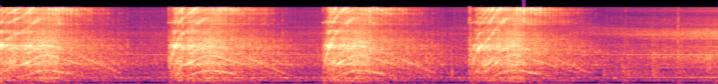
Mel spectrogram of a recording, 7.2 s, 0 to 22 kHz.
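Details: 3 Racing Sakura D3 CS Sport RC car after a center belt fix with a Sakura zero D tensioner: high electric whir surging up and down with a light belt flutter. Some play remains, but the belt drive now runs smoothly.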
